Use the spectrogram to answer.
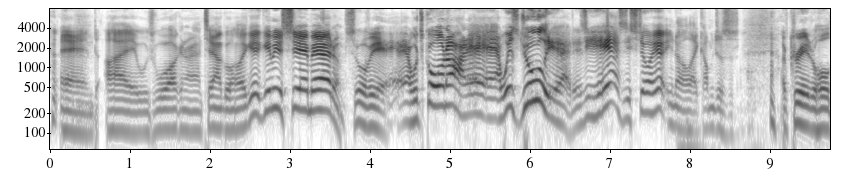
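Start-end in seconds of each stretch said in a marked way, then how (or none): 2.5-7.7 exaggerated Boston accent, loud and very high. Retelling walking around town acting like a local: put-on thick boston accent. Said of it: "from Boston with this thick accent".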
